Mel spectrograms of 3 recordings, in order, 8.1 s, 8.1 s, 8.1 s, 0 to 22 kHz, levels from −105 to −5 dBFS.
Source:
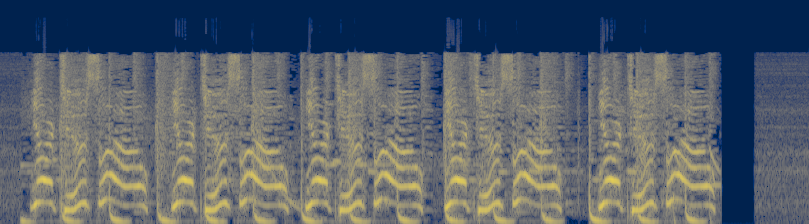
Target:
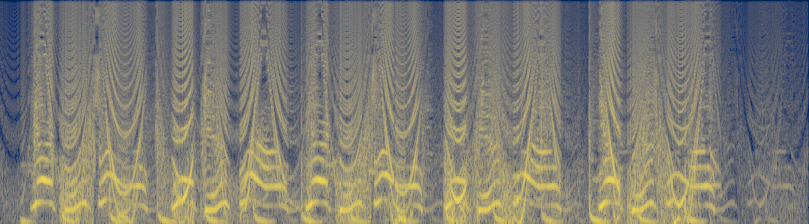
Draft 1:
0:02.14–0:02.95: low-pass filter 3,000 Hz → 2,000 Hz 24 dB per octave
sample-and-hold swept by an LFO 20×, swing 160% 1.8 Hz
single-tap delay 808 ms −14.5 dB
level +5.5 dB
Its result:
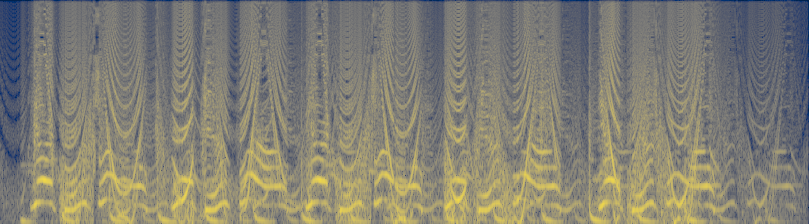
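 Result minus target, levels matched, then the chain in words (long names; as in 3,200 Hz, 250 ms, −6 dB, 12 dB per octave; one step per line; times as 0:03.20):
echo-to-direct +8.5 dB
0:02.14–0:02.95: low-pass filter 3,000 Hz → 2,000 Hz 24 dB per octave
sample-and-hold swept by an LFO 20×, swing 160% 1.8 Hz
single-tap delay 808 ms −23 dB
level +5.5 dB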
